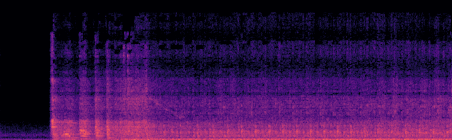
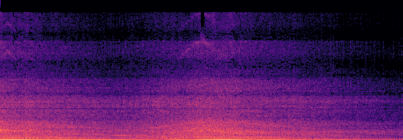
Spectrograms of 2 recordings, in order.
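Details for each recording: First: Camper van with replacement engine just fitted, new timing belt kit and water pump, fuel primed: starter catches within a second and it settles into an idle, described as shaky; no knocking or rattles heard. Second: Camper van's freshly fitted replacement diesel engine at first start after fuel priming: runs unevenly, low drone swelling and sagging instead of a steady idle; rough running, injectors not yet calibrated, suspected cause unconfirmed.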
